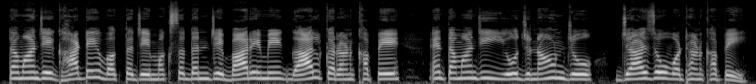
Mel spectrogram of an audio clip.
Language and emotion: Sindhi, neutral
